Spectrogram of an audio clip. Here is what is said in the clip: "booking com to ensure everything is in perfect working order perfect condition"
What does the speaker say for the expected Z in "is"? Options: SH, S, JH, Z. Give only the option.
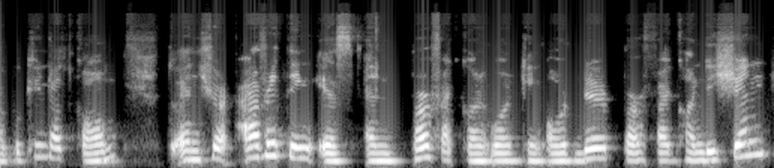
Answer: S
